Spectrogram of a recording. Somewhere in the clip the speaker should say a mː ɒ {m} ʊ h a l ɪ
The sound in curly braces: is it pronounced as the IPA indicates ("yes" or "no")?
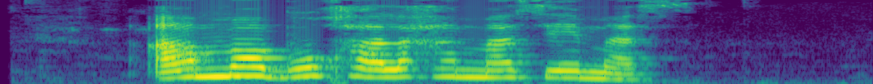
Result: no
